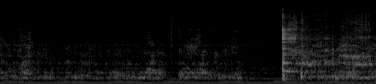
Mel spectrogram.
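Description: Peanut butter fudge mixture stirred in a pot, a soft continuous scraping and swishing at low level, followed by a sudden brighter, louder hiss near the end.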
